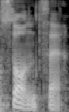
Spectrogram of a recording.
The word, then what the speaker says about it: сонце: один складів буде наголошеним давайте покличемо сонце со Сонце Сонце перший склад ми вимовляємо з більшою силою голосу значить цей склад буде наголошений наступне слово білка ділимо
